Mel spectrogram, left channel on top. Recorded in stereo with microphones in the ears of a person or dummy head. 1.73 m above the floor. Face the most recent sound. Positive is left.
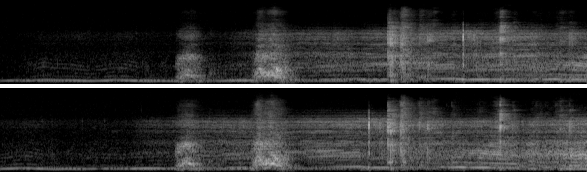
turn(degrees=-5)  # may be behind; listen again after turning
